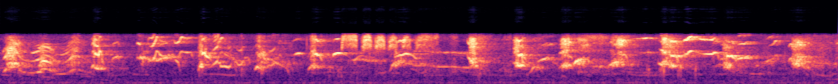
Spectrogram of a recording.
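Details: Bernese Mountain Dogs named Mrs. Red and Mr. Green, out exploring at Cape Bernese Kennel, produce steady high-pitched whimpering and squeaky yelps, sliding up and down, packed closely with only short breaks.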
